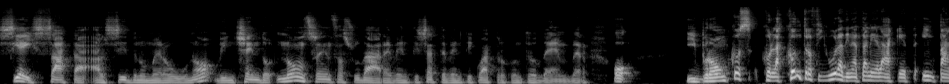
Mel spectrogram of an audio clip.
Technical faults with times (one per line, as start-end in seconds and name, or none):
7.28-9.49 wrong sample rate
